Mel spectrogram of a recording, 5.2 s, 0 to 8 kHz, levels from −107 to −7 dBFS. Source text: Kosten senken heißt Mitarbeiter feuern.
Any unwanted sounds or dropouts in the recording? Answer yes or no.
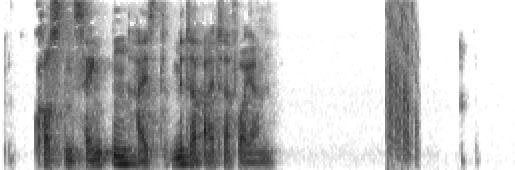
yes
